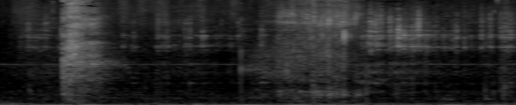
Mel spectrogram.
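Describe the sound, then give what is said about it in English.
A short clink at the start, then soft liquid sounds as someone takes a sip of a drink; quiet, with no talking. “I got to sip in there.”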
